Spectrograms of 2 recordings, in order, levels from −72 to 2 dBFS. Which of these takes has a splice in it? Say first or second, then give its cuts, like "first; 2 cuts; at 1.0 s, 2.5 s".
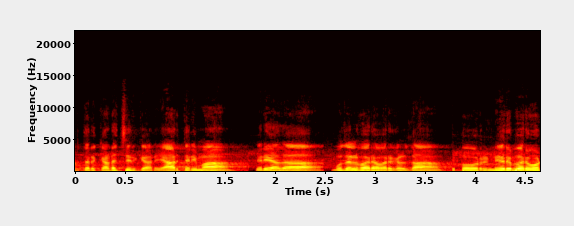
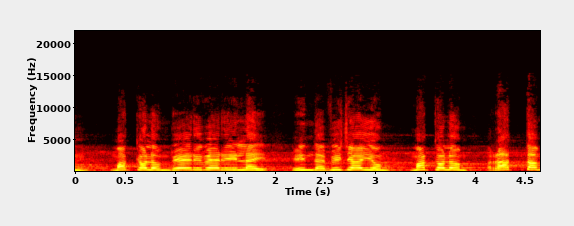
first; 3 cuts; at 1.7 s, 2.5 s, 3.7 s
